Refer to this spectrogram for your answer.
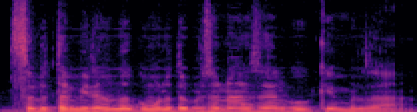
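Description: A young Mexican man in casual chat, earnest and given to long explanations with restarts. His voice is dark and mellow, with a faint hum behind it. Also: fairly high pitch, expressive, racing. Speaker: reality show contestant. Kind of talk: casual chat among housemates.

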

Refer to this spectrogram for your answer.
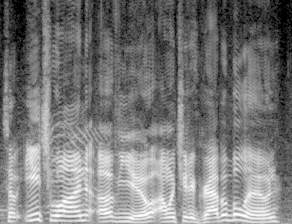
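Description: A young man giving an excited live science demonstration outdoors, throwing questions to a group. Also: high-pitched, moderate pace, rough recording. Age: young adult. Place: outdoors, lawn in a courtyard.

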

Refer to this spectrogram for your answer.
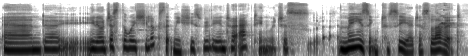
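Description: A woman's voice: on the high side, fairly quick, warm tone, dry recording. A woman talking as a parrot trainer in a chatty, enthusiastic voice-over, with small fillers. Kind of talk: instructional voice-over narration.

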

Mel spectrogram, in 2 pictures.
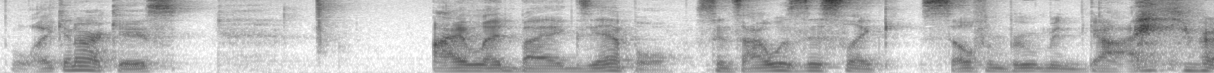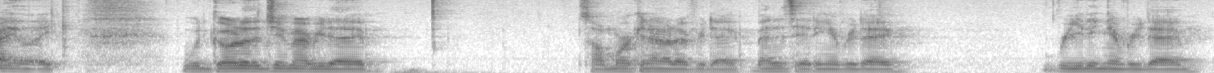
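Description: A man's voice: lowish voice, fairly even intonation, brisk, pauses often, fairly bright tone. Blunt young man giving casual advice. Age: 20s. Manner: blunt, joking, gives direct advice. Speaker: host. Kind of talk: casual Q&A chat. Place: dim bedroom, indoors.

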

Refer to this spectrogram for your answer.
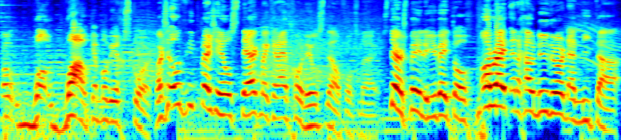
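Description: Excitable male gaming YouTuber, very high and bouncy voice, faint game music underneath. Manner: excitable, exclaims often, mixes in English slang. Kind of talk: excited gameplay commentary.

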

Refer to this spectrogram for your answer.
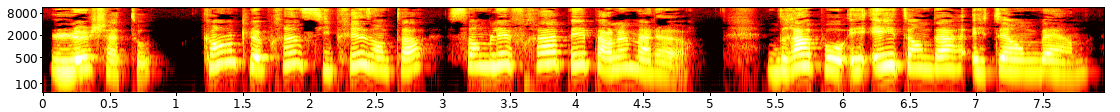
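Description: Brief: female storyteller, high-pitched, measured expressive reading of a children's tale.

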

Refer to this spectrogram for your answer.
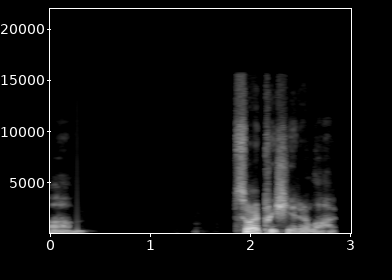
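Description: A middle-aged man from the Boston area hosts a live stream in a loose, rambling chat, stopping to thank viewers by name. His voice sits low and has a husky edge. The sound is dry and close, with little room around it. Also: fairly even intonation, moderate pace, fairly bright tone, dry recording. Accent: trained-out Boston, mostly neutral American. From Boston area, United States. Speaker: livestream host and former minister. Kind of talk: casual livestream chat.

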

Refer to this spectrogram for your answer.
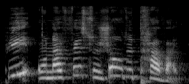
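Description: A woman teacher giving a slow, carefully articulated grammar lesson to children. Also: extremely high pitch, very animated, a little mellow.

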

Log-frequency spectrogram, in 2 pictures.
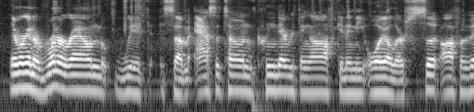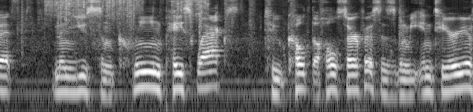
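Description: A man with a stuffy, nasal voice from a cold narrates his metalwork build in a relaxed, unscripted way, pausing and restarting as he explains. His pitch sits in the middle range. Grinding and tool noise from the shop runs clearly behind him. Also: rough recording. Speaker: metal fabrication channel host.

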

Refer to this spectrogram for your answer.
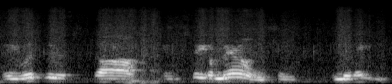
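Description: A man's voice: mid-range voice, normal speed, mellow, slight background noise, low-quality recording. Man from Guatemala speaking outdoors. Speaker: muralist giving remarks. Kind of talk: public remarks to a crowd. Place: outdoor park plaza.

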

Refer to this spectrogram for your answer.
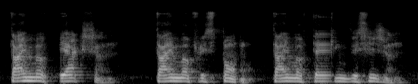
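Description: A man's voice: medium pitch, a little mellow. An older man from Bulgaria, giving an emphatic keynote speech over a video call and repeating his key phrases. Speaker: keynote speaker.

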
